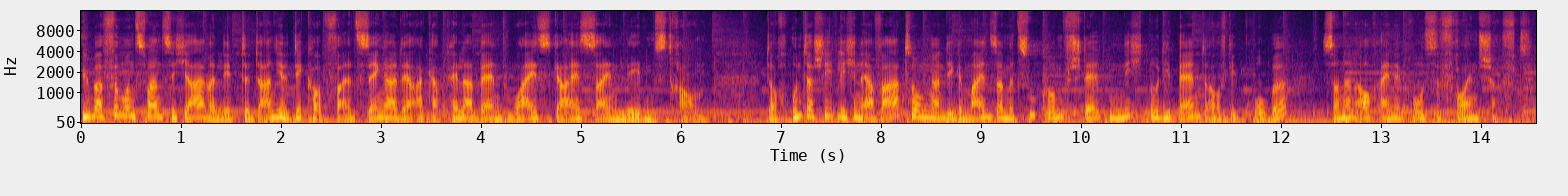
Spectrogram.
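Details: Adult male narrator; typical speech.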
